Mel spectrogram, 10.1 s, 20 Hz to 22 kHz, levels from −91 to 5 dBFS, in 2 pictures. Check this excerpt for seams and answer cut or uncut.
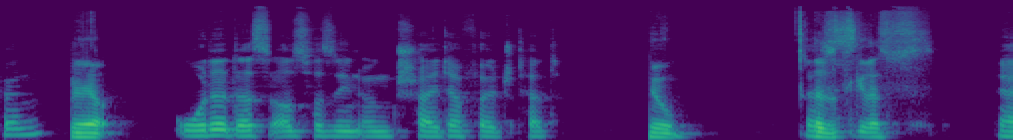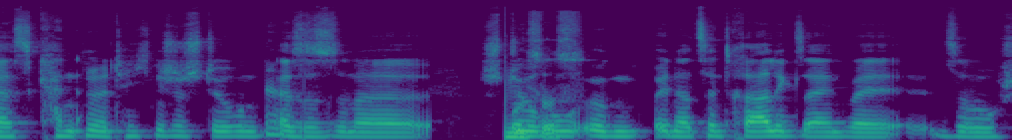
cut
